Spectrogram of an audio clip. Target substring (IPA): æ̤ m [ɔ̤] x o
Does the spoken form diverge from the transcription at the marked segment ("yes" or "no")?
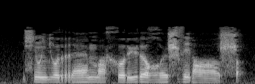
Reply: yes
